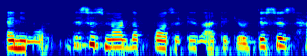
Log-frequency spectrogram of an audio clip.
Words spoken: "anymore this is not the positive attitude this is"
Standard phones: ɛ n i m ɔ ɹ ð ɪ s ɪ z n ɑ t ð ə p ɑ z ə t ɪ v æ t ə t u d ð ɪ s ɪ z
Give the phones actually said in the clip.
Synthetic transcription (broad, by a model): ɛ n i m ɔ ɹ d ɪ s ɪ z n ɑ t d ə p ɑ z ə t ɪ v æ t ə t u d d ɪ s ɪ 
